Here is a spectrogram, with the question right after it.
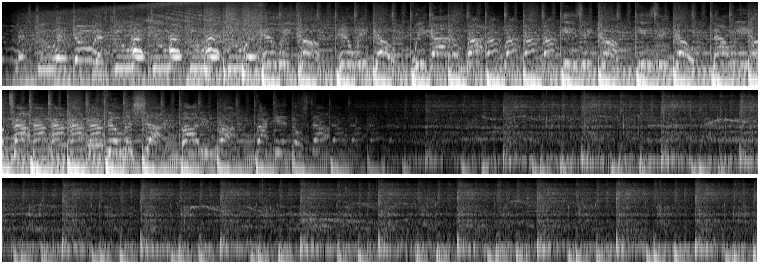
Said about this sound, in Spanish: me dijiste, oye, pon esta canción, que es … de …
